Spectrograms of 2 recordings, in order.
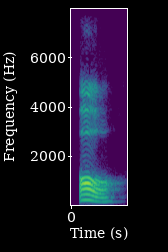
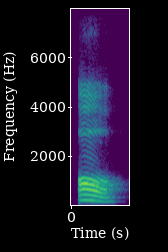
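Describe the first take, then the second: No difference in how they are said.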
